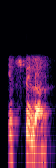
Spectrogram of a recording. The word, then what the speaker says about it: epsilon: K is equal to 1 divided by 4pi epsilon okay these are week later and as the pronunciation Epsilon okay this is epsilon and this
